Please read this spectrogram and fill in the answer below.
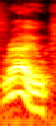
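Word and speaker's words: Rowe: And I pronounce it thus, row. And I think, you know, the fact that it has an E on the end kind of informs my pronunciation that perhaps if it didn't, I might be confused as to whether it's row or row.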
